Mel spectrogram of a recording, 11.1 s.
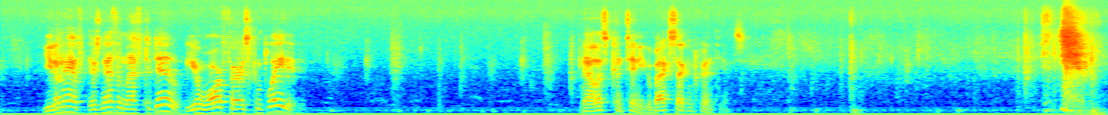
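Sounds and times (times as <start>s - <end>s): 
low steady hum: 0.0s - 11.0s
speech: 0.4s - 3.2s, 5.8s - 7.5s
sneeze: 10.4s - 11.0s.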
